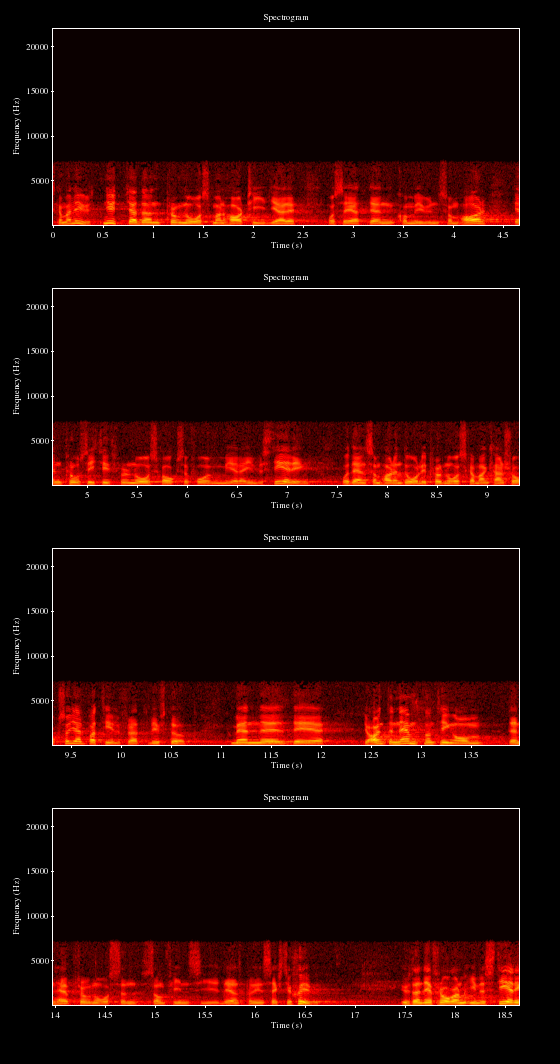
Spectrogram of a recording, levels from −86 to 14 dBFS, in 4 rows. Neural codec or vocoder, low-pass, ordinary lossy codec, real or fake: none; 7.2 kHz; Opus, 64 kbps; real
